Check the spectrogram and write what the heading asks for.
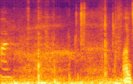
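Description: Scattered soft knocks and rustles, with an unsteady low rumble of wind on the microphone. A man says "mantap" at the very end.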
